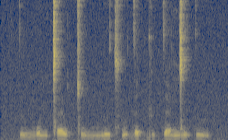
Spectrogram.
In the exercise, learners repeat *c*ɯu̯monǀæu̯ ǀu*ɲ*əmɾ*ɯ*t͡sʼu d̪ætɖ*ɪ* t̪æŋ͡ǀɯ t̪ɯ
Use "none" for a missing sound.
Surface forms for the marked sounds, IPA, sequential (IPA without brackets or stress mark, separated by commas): t̪, m, ɯ, y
